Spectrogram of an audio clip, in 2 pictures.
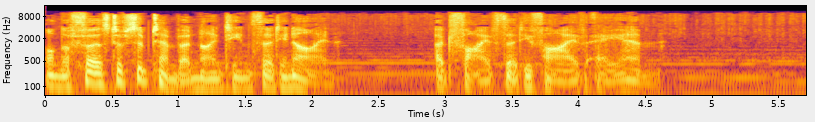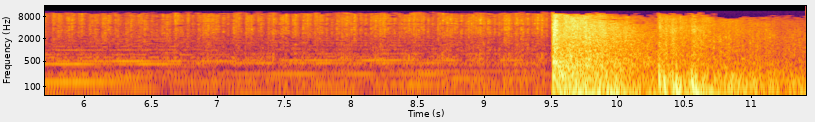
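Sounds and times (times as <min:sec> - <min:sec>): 
speech: 0:00.0 - 0:02.3, 0:02.9 - 0:04.7
cannon shot booming: 0:09.5 - 0:11.4.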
